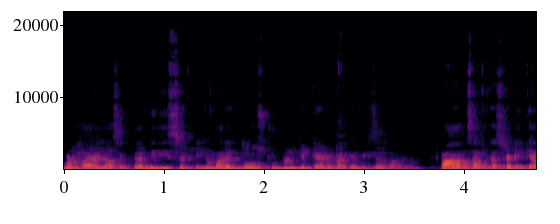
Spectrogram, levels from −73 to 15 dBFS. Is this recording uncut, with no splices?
no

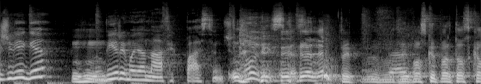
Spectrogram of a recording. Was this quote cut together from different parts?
yes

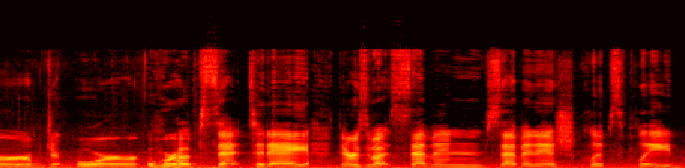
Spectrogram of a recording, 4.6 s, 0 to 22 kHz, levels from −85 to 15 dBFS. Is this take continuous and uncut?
no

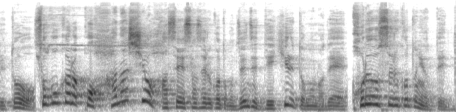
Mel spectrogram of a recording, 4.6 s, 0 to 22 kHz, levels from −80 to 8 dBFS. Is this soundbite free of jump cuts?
no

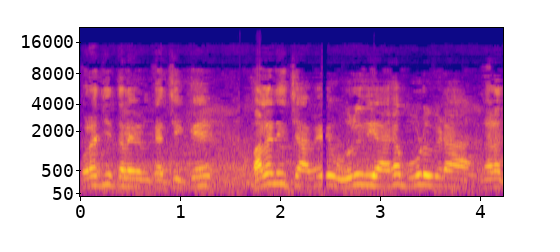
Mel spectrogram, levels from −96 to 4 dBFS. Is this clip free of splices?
no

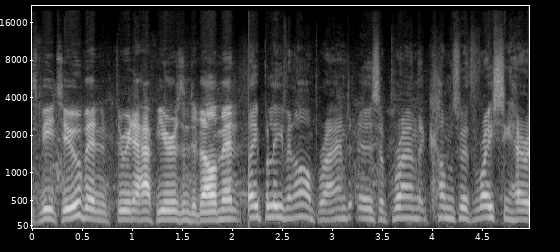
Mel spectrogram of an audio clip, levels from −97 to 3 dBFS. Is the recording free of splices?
no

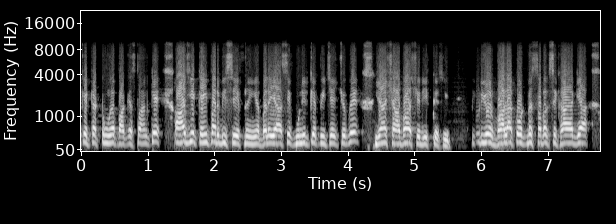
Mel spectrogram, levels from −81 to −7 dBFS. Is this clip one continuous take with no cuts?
no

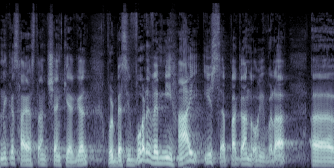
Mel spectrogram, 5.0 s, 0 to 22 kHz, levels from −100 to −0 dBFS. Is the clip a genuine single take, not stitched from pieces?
yes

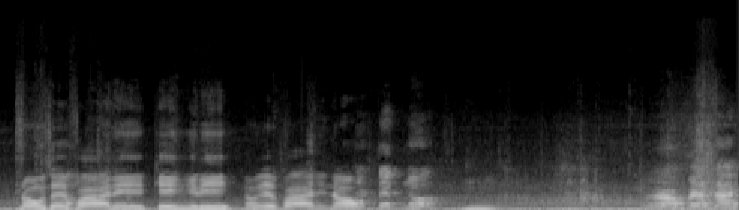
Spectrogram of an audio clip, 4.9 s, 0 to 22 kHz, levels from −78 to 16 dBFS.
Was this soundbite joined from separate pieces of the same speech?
no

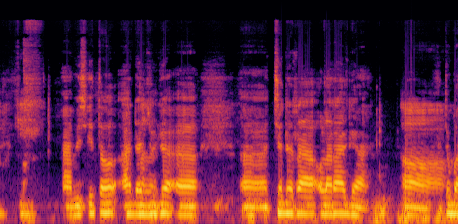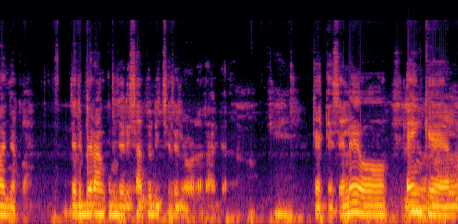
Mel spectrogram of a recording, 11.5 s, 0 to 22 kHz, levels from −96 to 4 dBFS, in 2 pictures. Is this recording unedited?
yes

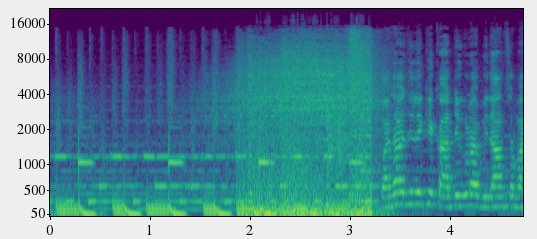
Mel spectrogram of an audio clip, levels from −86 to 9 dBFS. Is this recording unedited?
no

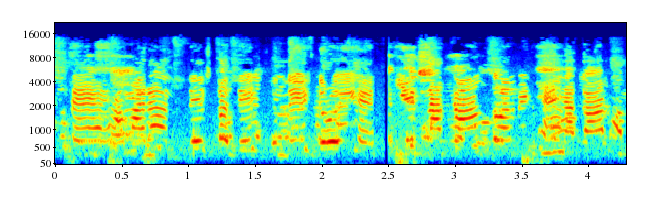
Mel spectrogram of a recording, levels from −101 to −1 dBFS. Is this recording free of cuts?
no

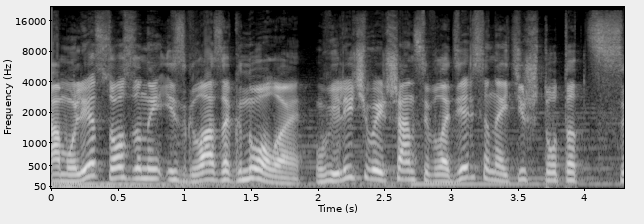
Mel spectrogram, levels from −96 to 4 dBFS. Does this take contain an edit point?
yes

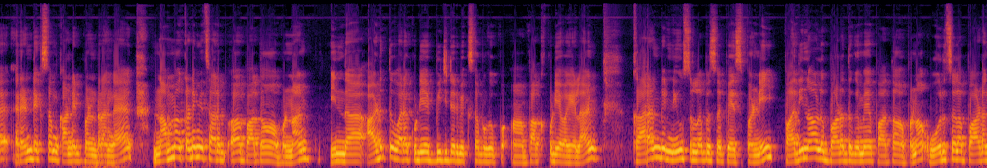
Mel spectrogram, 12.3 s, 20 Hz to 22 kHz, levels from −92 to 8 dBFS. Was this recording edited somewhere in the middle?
yes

